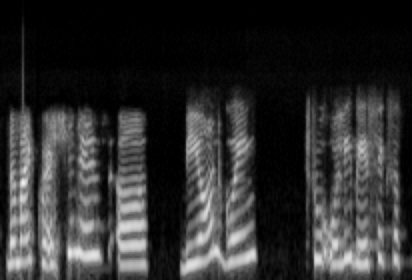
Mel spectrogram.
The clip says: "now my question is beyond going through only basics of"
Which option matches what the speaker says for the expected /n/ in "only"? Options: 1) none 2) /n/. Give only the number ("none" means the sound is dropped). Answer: 1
